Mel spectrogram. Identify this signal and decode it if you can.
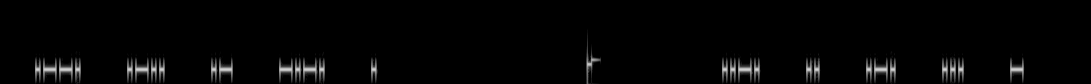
Morse code, heard as a keyed tone, about 30 wpm, spaced as for 14 wpm, 690 Hz. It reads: PLACE FIRST
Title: 4x Character Spacing - Top 200 Words - 30wpm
